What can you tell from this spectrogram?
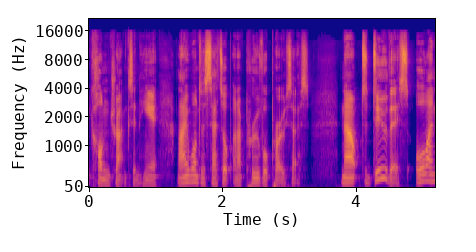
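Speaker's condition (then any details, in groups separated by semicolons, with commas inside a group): No condition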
